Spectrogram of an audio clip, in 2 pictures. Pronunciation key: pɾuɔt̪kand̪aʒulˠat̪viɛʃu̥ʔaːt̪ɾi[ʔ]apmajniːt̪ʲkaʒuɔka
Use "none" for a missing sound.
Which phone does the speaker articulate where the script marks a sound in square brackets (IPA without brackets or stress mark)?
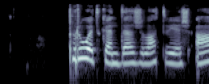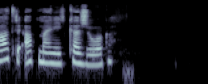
ʔ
